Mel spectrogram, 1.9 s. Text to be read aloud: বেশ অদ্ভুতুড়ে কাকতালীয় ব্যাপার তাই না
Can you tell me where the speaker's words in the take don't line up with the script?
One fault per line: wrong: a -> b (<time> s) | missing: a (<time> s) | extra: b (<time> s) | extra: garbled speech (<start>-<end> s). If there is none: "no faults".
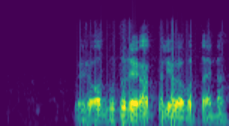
no faults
